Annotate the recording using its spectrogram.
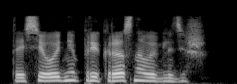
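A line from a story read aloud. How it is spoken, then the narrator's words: Calm. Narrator (Russian): спокойно говорит он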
